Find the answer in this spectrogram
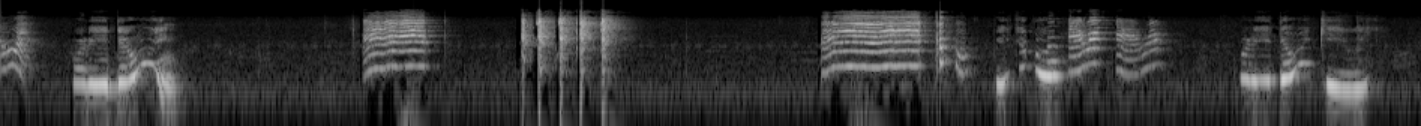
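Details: A young male Indian ringneck parakeet, barely a year old and just starting to talk, kept as a pet indoors, giving squeaky mimicked phrases, a rapid rattling burst and wavering chatter in separate bursts.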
